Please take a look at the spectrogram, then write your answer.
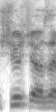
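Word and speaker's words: yuyos: style a shoe Joe's I pronounce to shujaaz I pronounce a weird but Argentinian kind of way but that just means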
